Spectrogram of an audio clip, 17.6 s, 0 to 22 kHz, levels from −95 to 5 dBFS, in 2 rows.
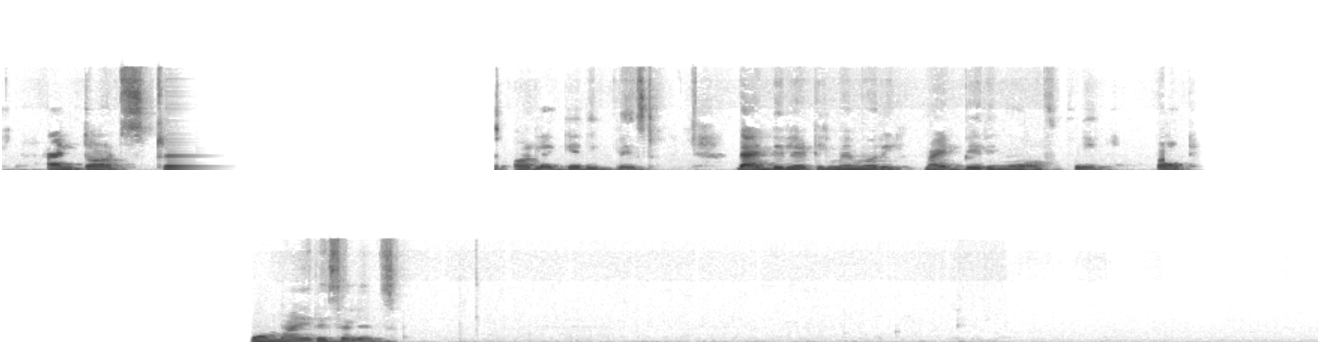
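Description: Speech clip where the sound fades into a brief buzz and then about 1.8 s of silence from 1.11 to 3.31 s, and again goes nearly silent from 7.95 to 10.46 s, resuming with roughly 2.2 s and 2.5 s missing, likely long network dropouts.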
